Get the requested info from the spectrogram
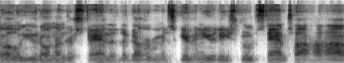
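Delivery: mock elitist, condescending tone. Imitating an elitist-sounding city guy lecturing voters: mock elitist, condescending tone. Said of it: "doesn't sound elitist, that doesn't sound like some guy from New York Ci-, City saying".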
